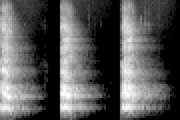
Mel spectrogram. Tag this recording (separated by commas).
Domestic animals, Animal, Bark, Dog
